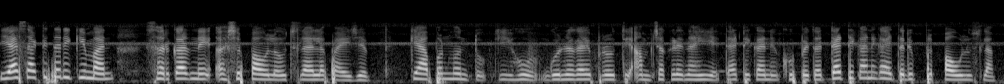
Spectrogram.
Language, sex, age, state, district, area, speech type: Marathi, female, 18-30, Maharashtra, Ahmednagar, urban, spontaneous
